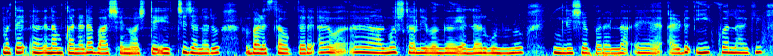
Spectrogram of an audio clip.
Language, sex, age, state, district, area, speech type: Kannada, female, 30-45, Karnataka, Tumkur, rural, spontaneous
